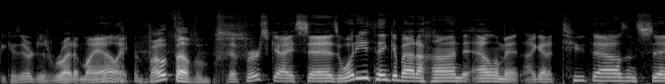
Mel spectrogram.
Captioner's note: laughs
